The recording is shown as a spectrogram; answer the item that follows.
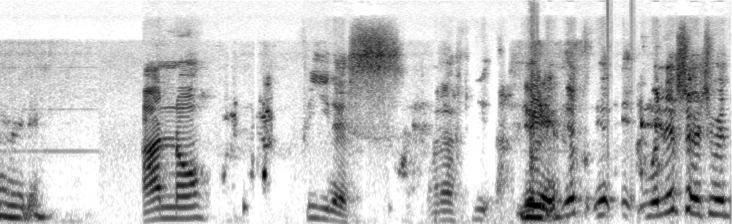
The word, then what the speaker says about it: Anopheles: All right, so it is spelled Anopheles. Anopheles. All right. Remember, PH is sound like F.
